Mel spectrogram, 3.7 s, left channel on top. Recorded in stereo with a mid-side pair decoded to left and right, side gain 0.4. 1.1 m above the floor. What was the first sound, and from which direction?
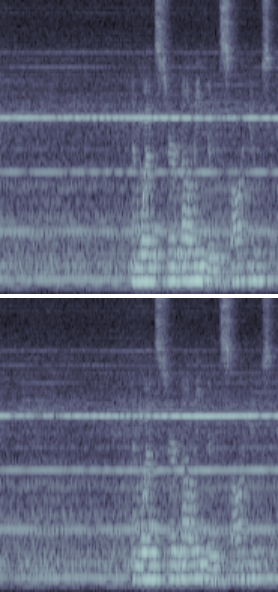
A man speaking, 40° left.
